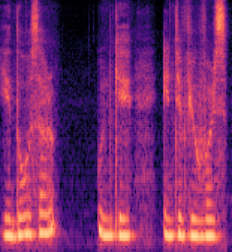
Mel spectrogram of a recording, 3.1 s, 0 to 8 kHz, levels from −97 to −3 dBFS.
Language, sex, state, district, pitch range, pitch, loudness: Hindi, female, Arunachal Pradesh, Papum Pare, 195-215 Hz, 200 Hz, -15 LUFS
